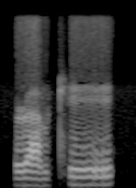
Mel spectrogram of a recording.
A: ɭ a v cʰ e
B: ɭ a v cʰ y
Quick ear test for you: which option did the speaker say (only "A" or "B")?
A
